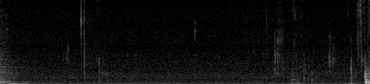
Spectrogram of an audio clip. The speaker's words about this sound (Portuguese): Pausa para golinho de água.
